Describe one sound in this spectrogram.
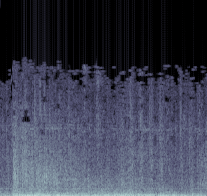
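A small explosion booms.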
